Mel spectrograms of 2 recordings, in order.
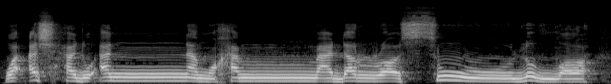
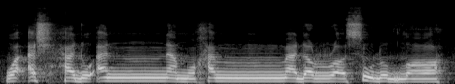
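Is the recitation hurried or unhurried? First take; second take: unhurried; hurried. First: It is unhurried, with the su vowel held. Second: It is rushed, with the su vowel clipped. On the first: The speaker calls it right. "bunyi su itu mat asli, dua harkat" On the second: The speaker calls it wrong. "orang yang gopoh ... laju"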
